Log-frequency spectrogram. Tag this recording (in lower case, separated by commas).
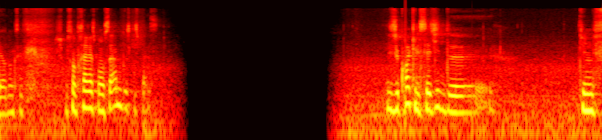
speech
